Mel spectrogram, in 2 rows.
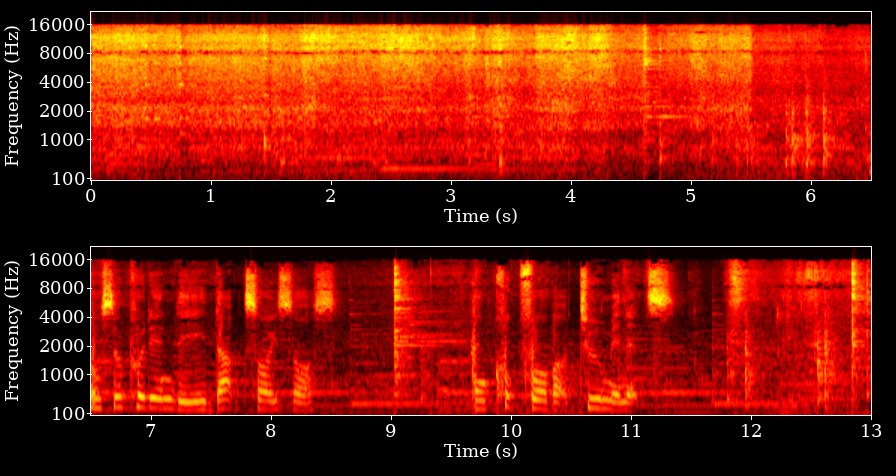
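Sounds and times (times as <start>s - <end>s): food sizzling in hot oil: 0.0s - 6.8s, 11.8s - 13.0s
metal spatula scraping pan: 11.8s - 13.0s.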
